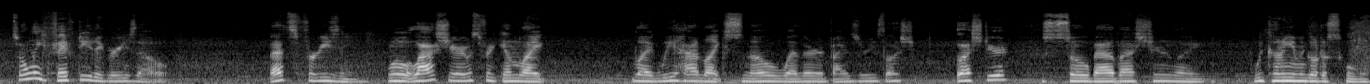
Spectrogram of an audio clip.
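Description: A woman's voice: low-pitched, unhurried, dark tone, slight background noise. A teenage girl from New York chatting casually while driving, rambling with lots of fillers, recorded on a handheld camera inside a car. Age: teens. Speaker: vlogger. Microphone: handheld compact camera.

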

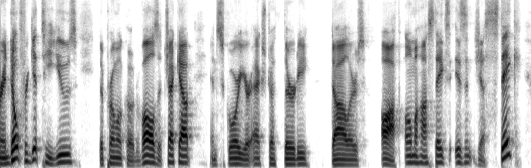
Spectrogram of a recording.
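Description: A young man hosting a podcast, reading a sponsor ad in an upbeat, smooth delivery from a small home room. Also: lowish voice, fairly bright tone, dry recording, clean studio sound. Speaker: podcast host. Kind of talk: read sponsor ad.

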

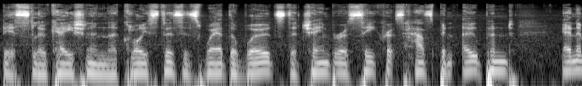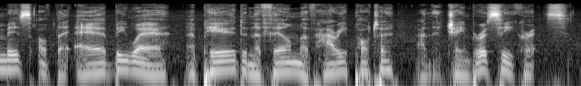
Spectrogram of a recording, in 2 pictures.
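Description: A low-voiced man delivers scripted tour narration as a guide. His manner is measured and informative, and clear background ambient noise sits behind his words. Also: darkish tone.

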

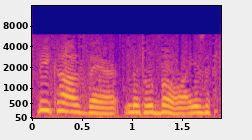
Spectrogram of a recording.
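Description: A woman playing a kindly, motherly fairy who gently chides in a 1940s children's radio play. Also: mid-range voice, unhurried, natural voice. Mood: gently chiding. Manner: gently chiding, indulgent. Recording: muffled 1940s radio with faint hiss.

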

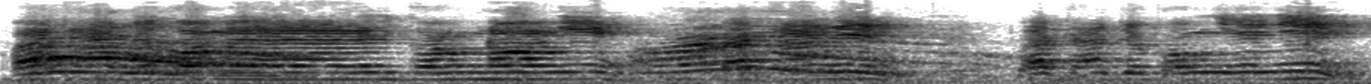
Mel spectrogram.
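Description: A weary, complaining husband and father, acted by a woman in a comedy sketch. He scolds his wife and soothes a crying baby in turns, sighing all the while. The voice sits a little high, with a hollow echo and steady noise behind it. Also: measured pace. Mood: soothing baby. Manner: exasperated, sighing "trời ơi" complaints. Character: bickering husband and father of many children. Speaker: comic actor. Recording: echoey room with noise.

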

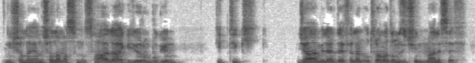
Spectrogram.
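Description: A young man in his twenties teaching Quran pronunciation in an informal video lesson, drilling syllables aloud, earnest and full of hesitant pauses. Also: fairly high pitch, steady tone. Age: 20s. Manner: hesitant with many pauses and fillers.

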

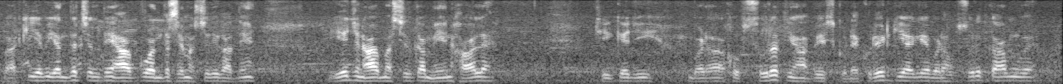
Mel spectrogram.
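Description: A man's voice: mid-range voice, steady tone, normal speed, noisy background. A man in his thirties giving a polite, explanatory guided tour to his viewers in a casual vlog. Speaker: travel vlogger. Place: car, outdoor plaza, then mosque interior.

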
